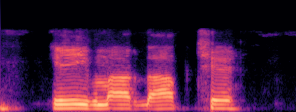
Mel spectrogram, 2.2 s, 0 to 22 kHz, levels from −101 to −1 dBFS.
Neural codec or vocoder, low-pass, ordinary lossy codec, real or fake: codec, 24 kHz, 0.9 kbps, WavTokenizer, medium speech release version 2; 7.2 kHz; Opus, 32 kbps; fake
